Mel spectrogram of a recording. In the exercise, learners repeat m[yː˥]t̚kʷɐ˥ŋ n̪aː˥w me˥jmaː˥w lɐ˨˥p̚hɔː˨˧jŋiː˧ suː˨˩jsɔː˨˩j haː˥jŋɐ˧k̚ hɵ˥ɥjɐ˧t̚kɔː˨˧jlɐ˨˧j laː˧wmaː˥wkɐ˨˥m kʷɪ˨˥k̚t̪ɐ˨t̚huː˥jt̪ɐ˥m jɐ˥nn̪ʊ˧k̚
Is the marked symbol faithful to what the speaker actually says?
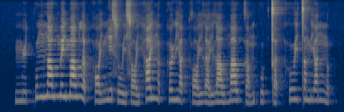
no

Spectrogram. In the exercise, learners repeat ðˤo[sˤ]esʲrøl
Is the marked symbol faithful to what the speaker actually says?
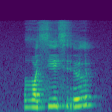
no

